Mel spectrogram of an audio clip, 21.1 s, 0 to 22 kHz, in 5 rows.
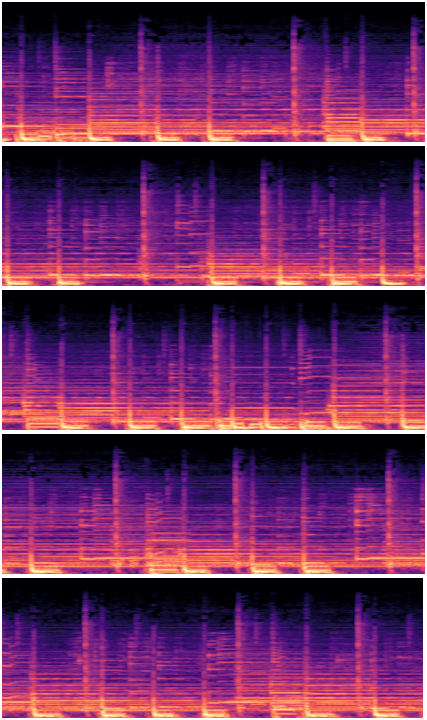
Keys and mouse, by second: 6.1 alt+Num_Lock, 6.1-15.3 drag, 16.4-21.1 shift+drag.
